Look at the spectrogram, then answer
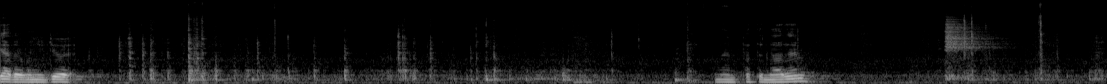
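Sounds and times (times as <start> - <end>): latch parts clicking and tapping: 9.4 - 10.6.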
